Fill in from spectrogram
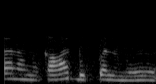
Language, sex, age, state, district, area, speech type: Tamil, female, 18-30, Tamil Nadu, Nagapattinam, rural, conversation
